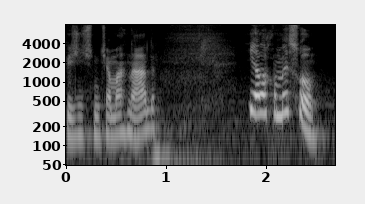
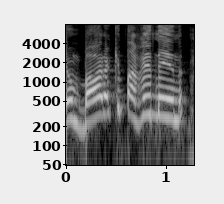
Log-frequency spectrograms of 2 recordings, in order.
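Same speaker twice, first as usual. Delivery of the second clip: loud, high rallying cry; husband cheering his wife to keep selling, loud; urging; 10 semitones higher, 6 dB louder than usual. Retold or imitated. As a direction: pump her up to keep going.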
